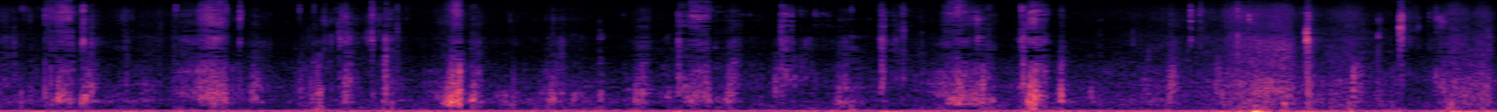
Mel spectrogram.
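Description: Close-miked eating: a person biting and chewing a mouthful of spicy braised food, a run of irregular short mouth clicks and smacks.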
